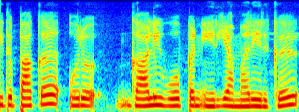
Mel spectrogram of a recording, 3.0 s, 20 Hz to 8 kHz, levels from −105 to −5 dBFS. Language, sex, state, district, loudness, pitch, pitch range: Tamil, female, Tamil Nadu, Nilgiris, -15 LUFS, 195 Hz, 185-205 Hz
